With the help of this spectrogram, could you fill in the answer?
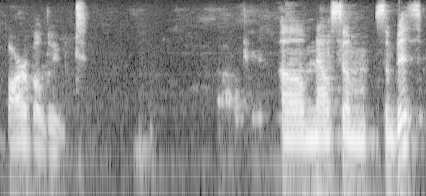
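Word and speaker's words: Bar-ba-loot: very good very good correctly guessing how to pronounce barbaloot um now some some bits um that word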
